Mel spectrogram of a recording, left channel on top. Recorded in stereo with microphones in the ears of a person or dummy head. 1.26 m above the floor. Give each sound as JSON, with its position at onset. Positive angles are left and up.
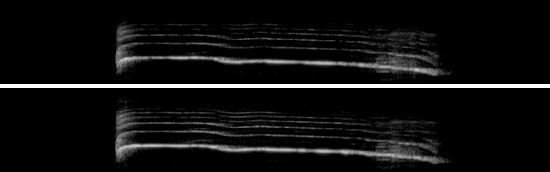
{"t": 1.2, "sound": "a scream", "side_deg": -80, "distance_m": 1.0}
